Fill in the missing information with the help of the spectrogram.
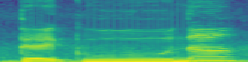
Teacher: نون تنوین کی آواز کو چھپا کے پڑھیں گے لیکن غنّے کے ساتھ پڑھیں گے۔ جیسا کہ ہم نے یہاں پہ چھپایا غنّہ کیا تکونا، اصل میں یہاں پہ رک جانے کو ہی غنّہ کہتے ہیں، یہ چھپا ہوا غنّہ ہے، ٹھیک ہے۔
